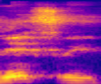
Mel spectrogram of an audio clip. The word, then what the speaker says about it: Jafray: Enggak, sebenarnya tulisan Jafray itu bacanya sebenarnya Jeffrey.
